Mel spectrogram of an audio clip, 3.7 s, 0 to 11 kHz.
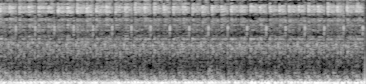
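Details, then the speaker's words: Elmer's #33 model mill steam engine on compressed air at roughly 2–5 psi after redoing packing; quick steady chuffing with faint hiss, much quieter than before, slight leak remaining at one fitting; normal smooth running. "Oh yeah, that's much better, much quieter. It was definitely leaking a lot of air before."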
